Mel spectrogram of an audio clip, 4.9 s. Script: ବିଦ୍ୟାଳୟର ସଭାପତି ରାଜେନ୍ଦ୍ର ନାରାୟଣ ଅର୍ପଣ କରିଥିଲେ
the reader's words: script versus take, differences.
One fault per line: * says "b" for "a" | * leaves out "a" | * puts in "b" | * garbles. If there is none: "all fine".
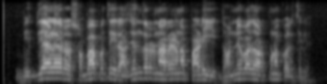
* puts in "ପାଢୀ ଧନ୍ୟବାଦ"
